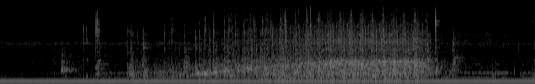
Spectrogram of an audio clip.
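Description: A sewing machine whirs steadily.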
